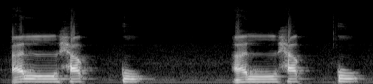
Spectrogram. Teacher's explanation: bunyi Qalqalah cenderung ke harakat damah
